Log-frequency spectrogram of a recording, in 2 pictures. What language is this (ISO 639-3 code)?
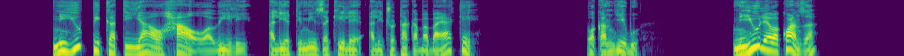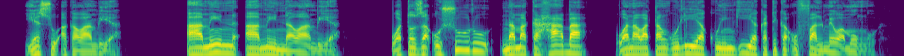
swa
